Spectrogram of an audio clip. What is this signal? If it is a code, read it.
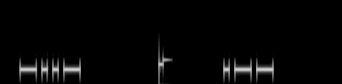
Morse code, heard as a keyed tone, about 22 wpm, 700 Hz. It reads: X W
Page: This rapid-fire timing is geared to push your ICR (Instant Character Recognition) skills.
